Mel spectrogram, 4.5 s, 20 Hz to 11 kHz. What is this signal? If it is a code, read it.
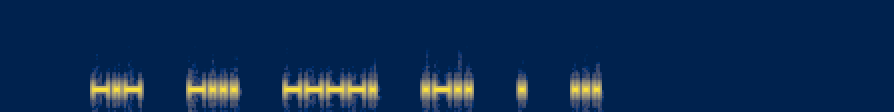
Morse code, heard as a keyed tone, about 45 wpm, spaced as for 25 wpm, 700 Hz. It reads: KB9LES
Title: USA Call Signs - 6 Characters - 3x Character Spacing - 45wpm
